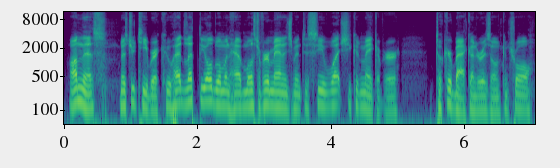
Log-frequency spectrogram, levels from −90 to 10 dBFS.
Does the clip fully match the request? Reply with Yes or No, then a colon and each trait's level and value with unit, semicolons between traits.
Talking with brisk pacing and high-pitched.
No: fast, 255 wpm; low, 115 Hz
